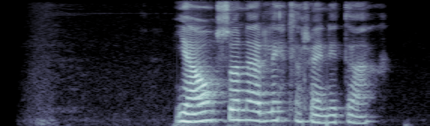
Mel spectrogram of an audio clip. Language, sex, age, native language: Icelandic, female, 50-59, Icelandic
